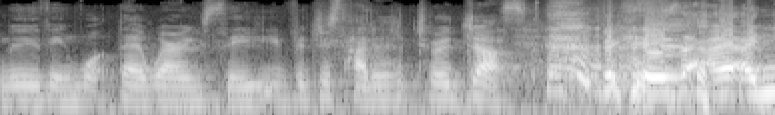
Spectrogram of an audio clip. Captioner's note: audience laughter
